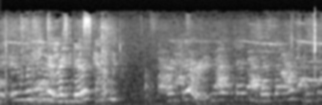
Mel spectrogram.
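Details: Rescued from animal control, Scout, a three-month-old female Yorkshire Terrier in the Chicago suburbs, whines in wavering, rising-and-falling whimpers, then fainter whiny notes, while people talk over her.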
